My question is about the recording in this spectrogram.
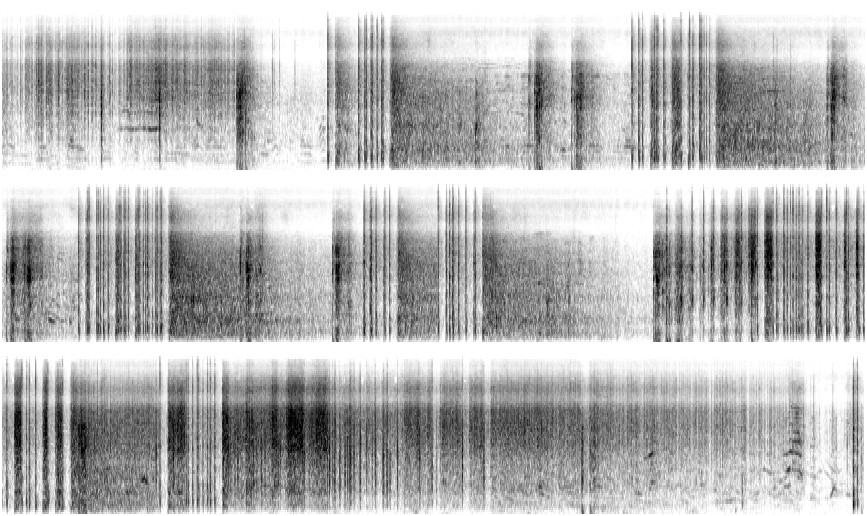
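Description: Fireworks display: aerial shells bursting one after another over dense crackling from the stars. There are short lulls about four seconds in and again at about eighteen seconds, each followed by a thick, continuous barrage of bangs and crackle.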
